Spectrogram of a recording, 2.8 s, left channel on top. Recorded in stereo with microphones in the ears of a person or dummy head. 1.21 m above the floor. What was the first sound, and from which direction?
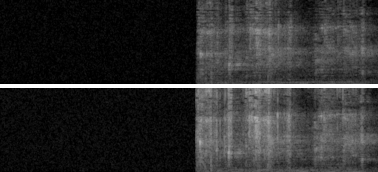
Keys jangling, 85° right.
